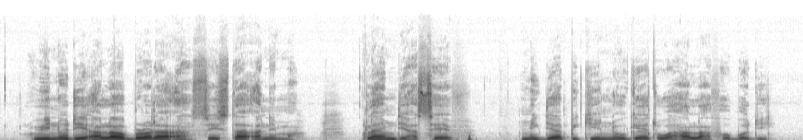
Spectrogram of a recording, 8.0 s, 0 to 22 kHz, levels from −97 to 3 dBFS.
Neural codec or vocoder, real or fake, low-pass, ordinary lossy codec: none; real; 19.8 kHz; none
